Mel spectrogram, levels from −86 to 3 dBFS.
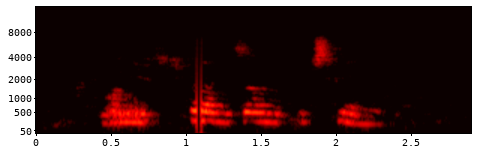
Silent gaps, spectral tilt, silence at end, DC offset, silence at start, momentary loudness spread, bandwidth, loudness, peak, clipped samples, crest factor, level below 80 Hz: none; -3 dB/octave; 0.6 s; under 0.1%; 0.45 s; 12 LU; 7.2 kHz; -52 LUFS; -34 dBFS; under 0.1%; 20 dB; -88 dBFS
